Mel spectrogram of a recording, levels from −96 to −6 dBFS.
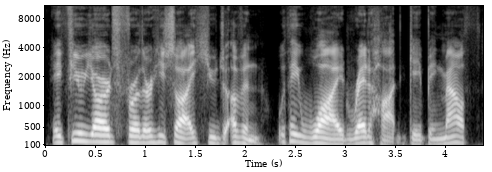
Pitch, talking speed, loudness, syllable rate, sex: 135 Hz, 220 wpm, -18 LUFS, 4.6 syllables/s, male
